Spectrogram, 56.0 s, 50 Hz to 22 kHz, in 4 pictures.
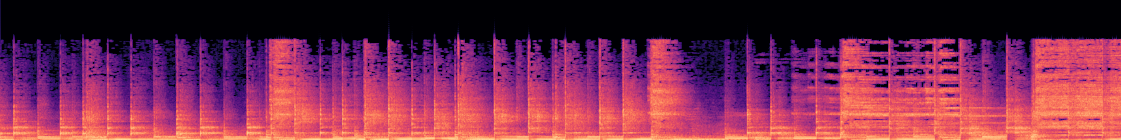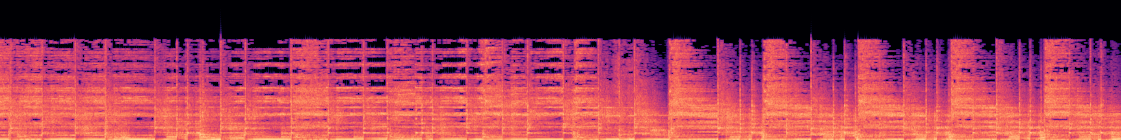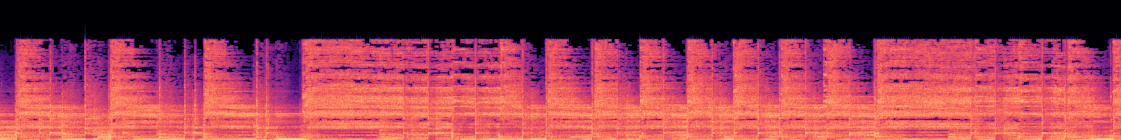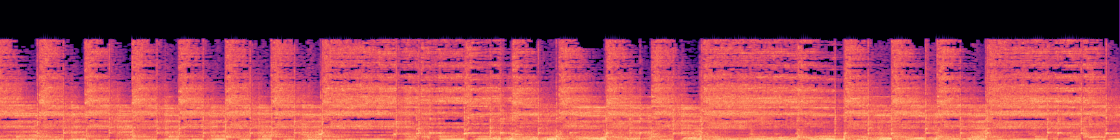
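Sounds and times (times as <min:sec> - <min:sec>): sharp metallic strokes: 0:10.4 - 0:24.0
barrel drum rapid strokes: 0:33.1 - 0:56.0.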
